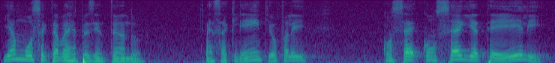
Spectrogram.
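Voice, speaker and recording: A man, a guest therapist telling a story in a lively way and acting out the dialogue. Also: a little high, moderate pace. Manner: animated, acts out dialogue. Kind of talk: conversational storytelling.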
